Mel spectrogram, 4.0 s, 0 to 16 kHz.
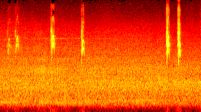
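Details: Several sparrows gathered around, recorded 27 April 2017, giving brief high-pitched chirps, a few isolated then a close pair near the end, with a faint low hum and background noise.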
